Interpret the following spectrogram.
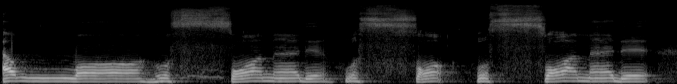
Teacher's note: the sad here has got a shadda again, so you're pronouncing two sads, the first of which has a sukoon, so our lips go back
